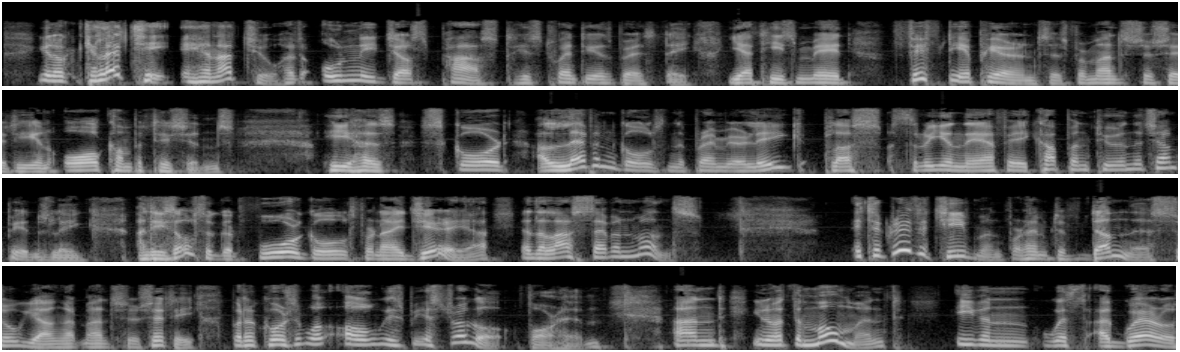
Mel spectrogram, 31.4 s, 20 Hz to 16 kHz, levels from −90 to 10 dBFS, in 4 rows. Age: 60-79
